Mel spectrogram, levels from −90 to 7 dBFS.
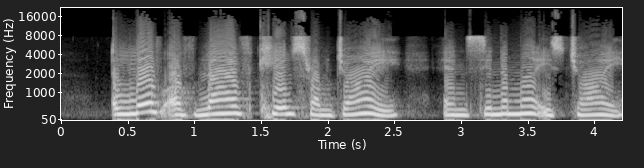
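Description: From the first syllable to the end, the speech is hard clipped. The signal is driven about 18 dB beyond what the stage can pass, so every peak is sliced flat at the ceiling, and roughly a fifth of all samples sit at that limit. Those squared-off tops generate strong high-order harmonics, so instead of occasional crackle the voice carries a constant harsh, buzzy fuzz on every louder syllable.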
